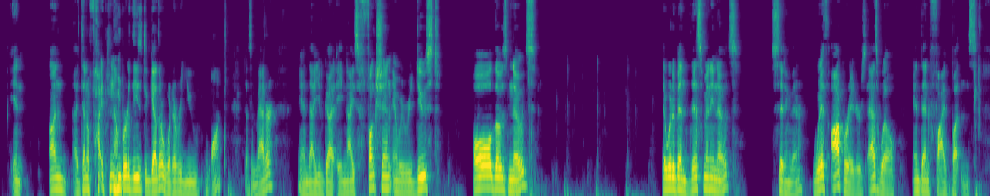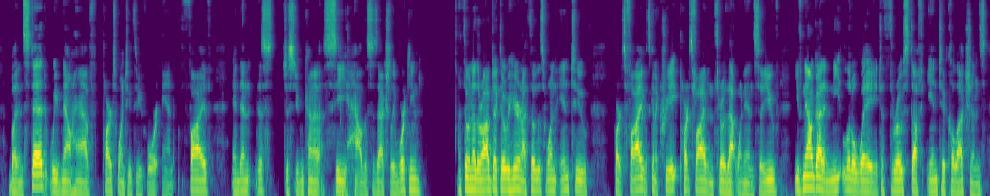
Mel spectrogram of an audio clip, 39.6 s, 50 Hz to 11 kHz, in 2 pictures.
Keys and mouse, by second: 4.0 click, 5.0 middle click, 5.7 middle click, 8.9-9.8 drag, 10.5 shift+d, 11.0 click, 11.4 shift+d, 11.7 click, 12.0 shift+d, 12.6 shift+d, 15.7-18.7 drag, 19.4 Delete, 21.3-24.0 drag, 25.1 click, 28.1 shift+a, 29.6-32.1 drag, 35.1 right click, 36.1-38.8 drag, 38.9-39.6 right drag.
